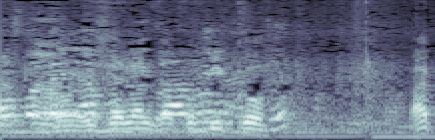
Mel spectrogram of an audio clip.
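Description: People talking, mostly in the first second and a half, then a quieter moment.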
